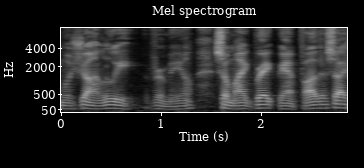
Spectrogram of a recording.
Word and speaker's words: Vermeil: Well, the catalyst was admiration from my dad, Jean-Louis Vermeil, exactly pronounced Vermeil.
